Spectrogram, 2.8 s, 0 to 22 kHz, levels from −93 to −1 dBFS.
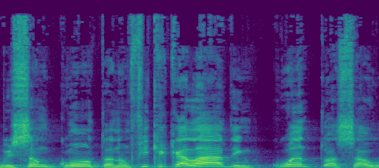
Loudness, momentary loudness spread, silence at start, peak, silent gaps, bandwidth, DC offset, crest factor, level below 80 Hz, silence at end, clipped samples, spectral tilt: -22 LUFS; 8 LU; 0 s; -6 dBFS; none; over 20 kHz; under 0.1%; 16 dB; -56 dBFS; 0 s; under 0.1%; -4 dB/octave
